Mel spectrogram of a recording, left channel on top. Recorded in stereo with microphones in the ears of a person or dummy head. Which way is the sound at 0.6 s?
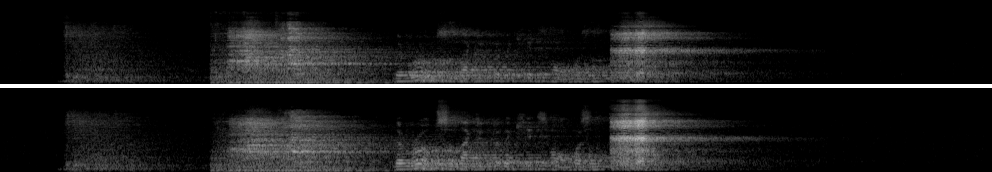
40° left (ahead or behind).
